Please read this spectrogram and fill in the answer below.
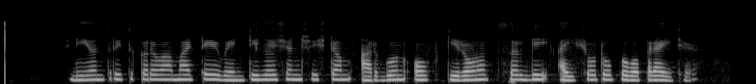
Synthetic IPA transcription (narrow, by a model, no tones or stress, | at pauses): nijənt̪ɾit̪kəɾʋamaʈeʋeɳʈileʃənsisʈəmaɾɡonɔfkiɾoɳ̃ot̪səɾɡiajʃoʈopʋəpɾajt͡ʃʰe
